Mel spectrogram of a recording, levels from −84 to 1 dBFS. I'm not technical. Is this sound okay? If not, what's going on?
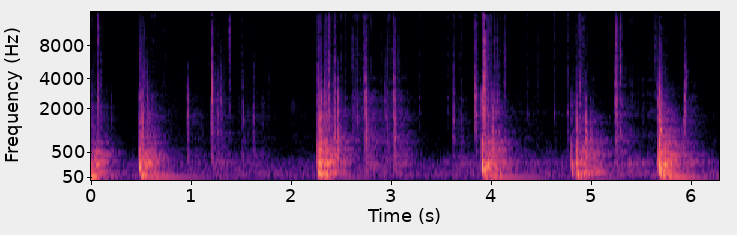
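No, the whole clip has a wrong sample rate problem: it plays about 1.45 times too fast and roughly 6.45 semitones too high, which fits 22 kHz audio played at 32 kHz.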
